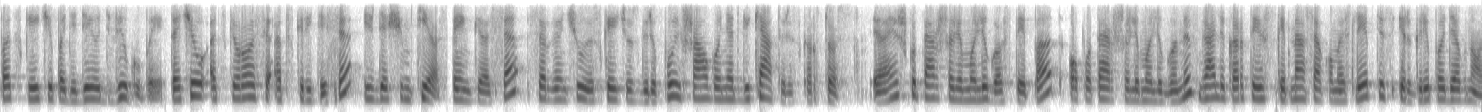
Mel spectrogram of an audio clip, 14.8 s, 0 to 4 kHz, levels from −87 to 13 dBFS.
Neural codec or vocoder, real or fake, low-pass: none; real; 3.6 kHz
